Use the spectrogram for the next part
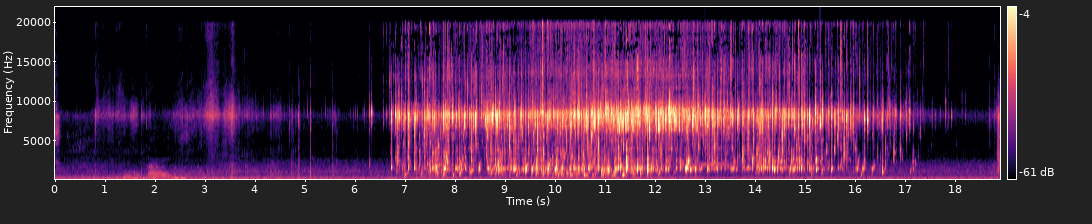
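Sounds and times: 
person urinating in a toilet in the morning: 5.5s - 18.3s.

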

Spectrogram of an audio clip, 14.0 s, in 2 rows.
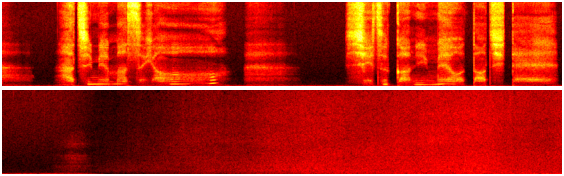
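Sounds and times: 
speech: 1.0s - 2.8s, 4.3s - 6.8s
ocean waves: 9.1s - 13.9s.

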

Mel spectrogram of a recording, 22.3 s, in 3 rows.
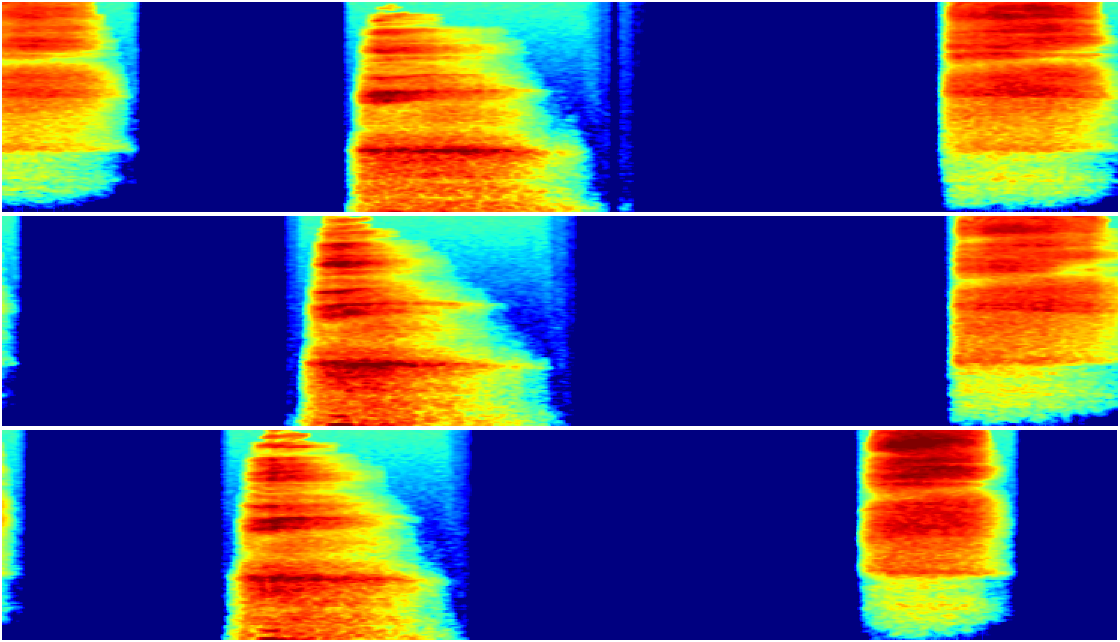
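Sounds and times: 
person breathing in sleep: 0.0s - 0.8s, 2.4s - 3.8s, 6.4s - 7.5s, 9.6s - 10.9s, 13.8s - 15.0s, 16.5s - 17.7s, 20.7s - 21.6s.

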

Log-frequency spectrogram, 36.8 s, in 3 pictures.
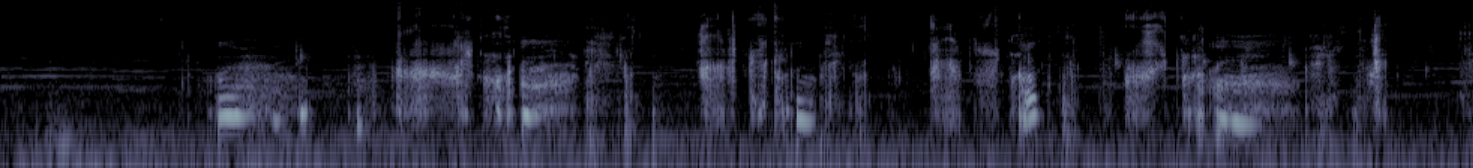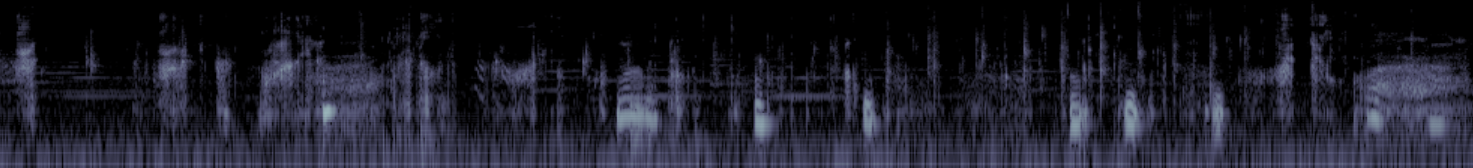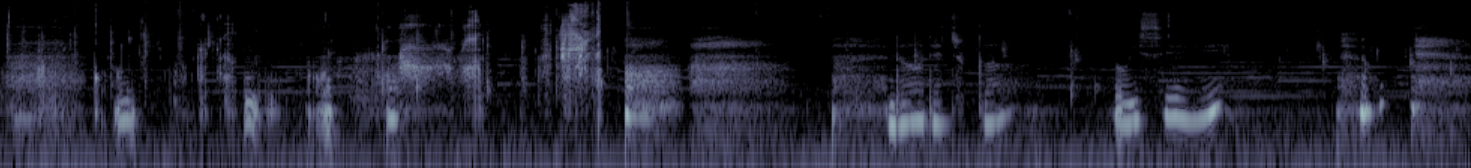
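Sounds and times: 
mother chewing and crunching food while feeding a child mouth to mouth: 1.5s - 36.8s
wet mouth sounds: 1.6s - 31.0s.

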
